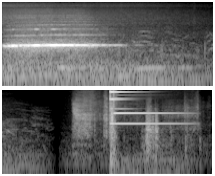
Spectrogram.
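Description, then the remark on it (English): A loud steam train whistle sounds for over a second with a breathy hiss, then fades. After a pause comes a short hissing puff and a bright bell-like ding that rings out. “Choo, choo, says the train.”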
